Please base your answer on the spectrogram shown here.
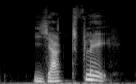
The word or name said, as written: yachtflag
